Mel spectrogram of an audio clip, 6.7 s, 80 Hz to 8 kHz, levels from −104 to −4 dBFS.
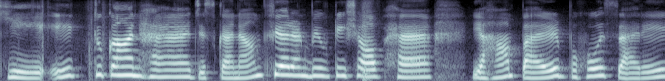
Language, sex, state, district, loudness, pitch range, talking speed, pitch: Hindi, female, Haryana, Charkhi Dadri, -17 LUFS, 215-280 Hz, 135 wpm, 245 Hz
